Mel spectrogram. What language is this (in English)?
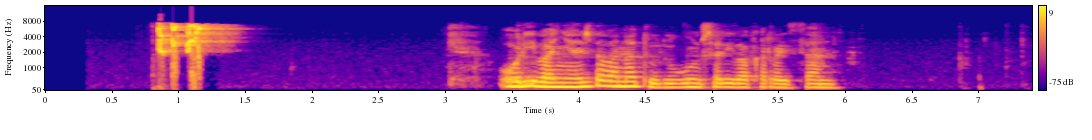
Basque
